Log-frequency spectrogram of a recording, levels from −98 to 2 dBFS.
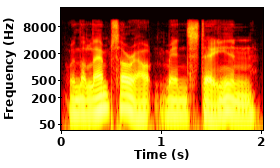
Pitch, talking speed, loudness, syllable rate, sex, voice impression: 90 Hz, 240 wpm, -16 LUFS, 4.9 syllables/s, male, masculine, middle-aged, thick, slightly relaxed, slightly powerful, clear, slightly halting, cool, intellectual, calm, slightly mature, friendly, reassuring, wild, lively, slightly kind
